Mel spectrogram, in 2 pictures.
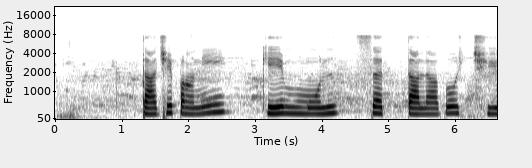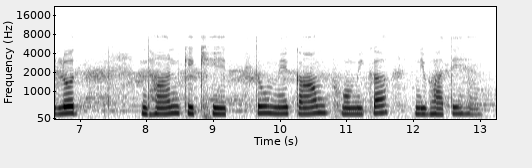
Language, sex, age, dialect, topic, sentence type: Hindi, female, 18-24, Marwari Dhudhari, agriculture, statement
